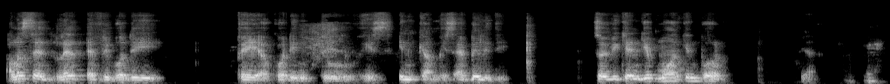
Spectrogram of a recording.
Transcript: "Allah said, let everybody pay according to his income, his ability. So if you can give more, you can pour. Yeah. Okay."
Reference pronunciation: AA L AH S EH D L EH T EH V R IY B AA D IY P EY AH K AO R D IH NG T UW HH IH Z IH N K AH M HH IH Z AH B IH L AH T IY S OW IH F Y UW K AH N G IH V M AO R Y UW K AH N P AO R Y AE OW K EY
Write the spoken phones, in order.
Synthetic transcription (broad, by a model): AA L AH S EH D L EH T EH V R IY B AA D IY P EY AH K AO R D IH NG T UW HH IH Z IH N K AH M HH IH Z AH B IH L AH T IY S OW IH F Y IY K AH N G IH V M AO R K AH N B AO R Y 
